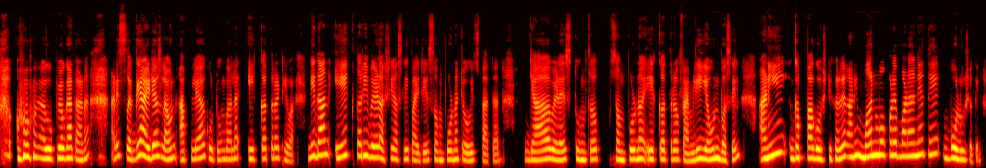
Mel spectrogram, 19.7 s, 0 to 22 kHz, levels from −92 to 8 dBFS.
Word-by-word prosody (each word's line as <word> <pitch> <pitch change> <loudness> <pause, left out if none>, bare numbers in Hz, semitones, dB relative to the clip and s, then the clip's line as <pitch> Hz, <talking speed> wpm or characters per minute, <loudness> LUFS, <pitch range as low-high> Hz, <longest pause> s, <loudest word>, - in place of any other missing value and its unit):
सगळं 275 -3 0
उपयोगात 240 +1 +3
आणा. 210 +3 -2 0.5
आणि 275 - -3
सगळे 260 -3 0
आयडियाज 280 -1 +5
लावून 230 +2 0
आपल्या 220 +5 -2
कुटुंबाला 220 0 -4 0.2
एकत्र 235 +2 -3
ठेवा. 175 -7 -7 0.3
निदान 310 +4 +3
एक 285 +6 -1
तरी 300 +1 +1
वेळ 260 -1 +2
अशी 235 +2 -3
असली 220 0 -4
पाहिजे 190 -1 -4
संपूर्ण 210 +1 -3
24 190 0 -4
तासात, 165 0 -8 0.6
ज्यावेळेस 210 +1 0
तुमचं 215 0 -1 0.4
संपूर्ण 220 +1 +1
एकत्र 215 0 -2
फॅमिली 185 +4 -1
येऊन 230 +2 +4
बसेल 210 +5 -3 0.5
आणि 305 +10 +6 0.3
गप्पा 250 0 +1
गोष्टी 220 0 +1
करेल 230 +6 0
आणि 275 +2 +2
मनमोकळेपणाने 300 +1 +3
ते 330 +2 -2 0.3
बोलू 230 -4 +4
शकेल. 175 -3 -11
230 Hz, 110 wpm, -24 LUFS, 210-270 Hz, 0.6 s, आणि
